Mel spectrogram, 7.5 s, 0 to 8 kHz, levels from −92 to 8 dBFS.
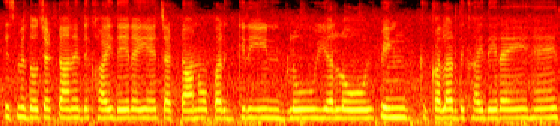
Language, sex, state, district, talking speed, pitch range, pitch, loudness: Hindi, female, Chhattisgarh, Raigarh, 145 wpm, 200-210 Hz, 205 Hz, -15 LUFS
